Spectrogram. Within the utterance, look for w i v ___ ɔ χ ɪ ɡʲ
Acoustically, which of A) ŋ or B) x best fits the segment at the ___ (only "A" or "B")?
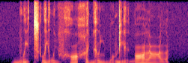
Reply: B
